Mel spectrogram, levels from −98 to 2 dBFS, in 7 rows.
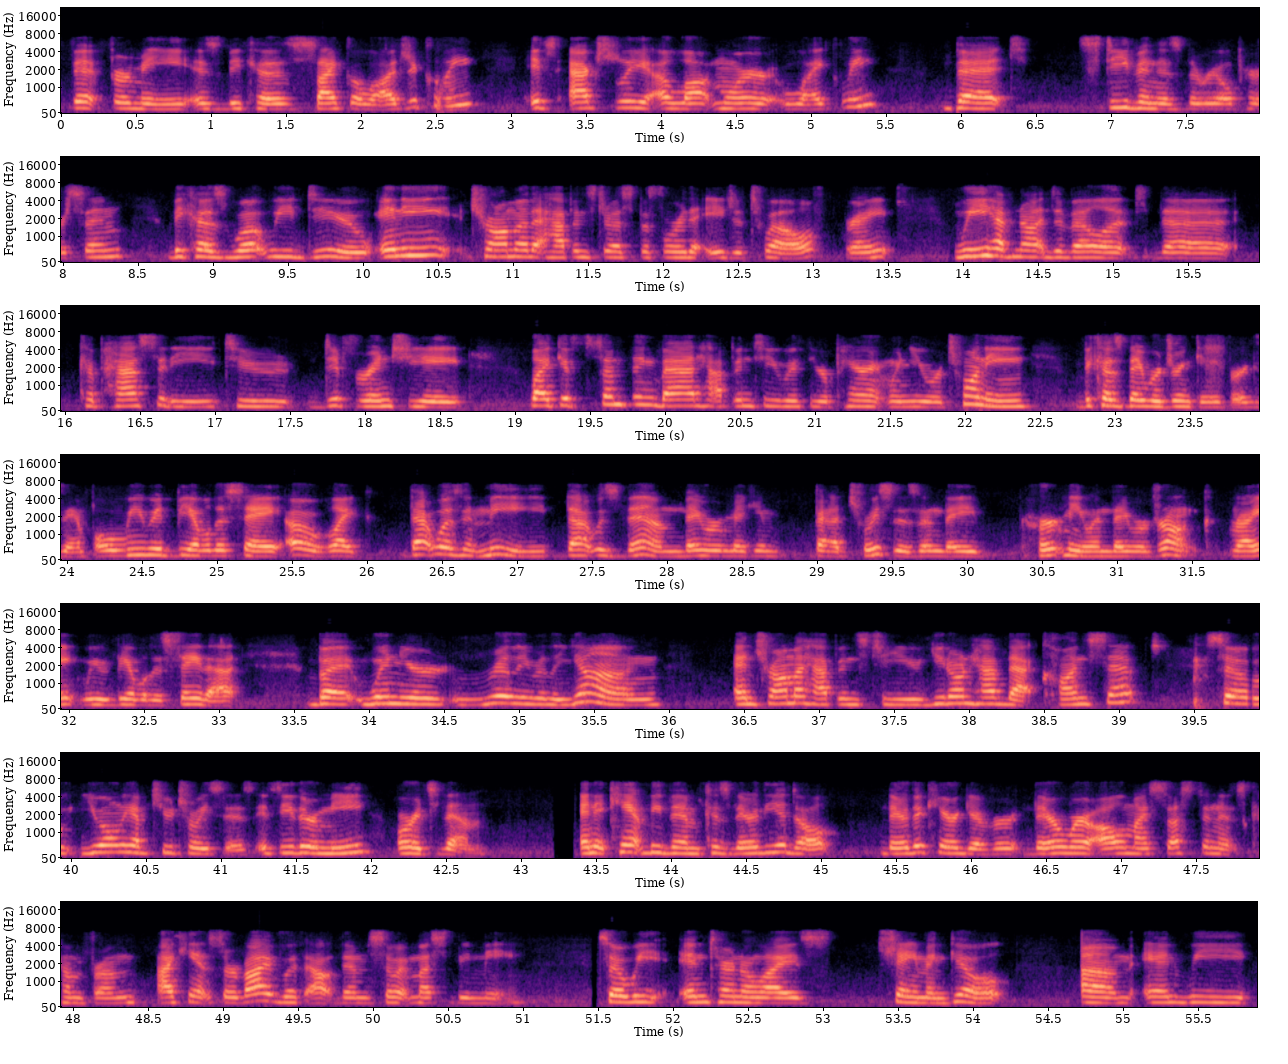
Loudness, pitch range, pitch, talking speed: -19 LUFS, 200-235 Hz, 215 Hz, 175 wpm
